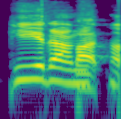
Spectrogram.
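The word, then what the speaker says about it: Apeiranthos: And then, we did go on to Apyranthos. Mm-hmm. I'm sure I'm not pronouncing that properly. – Apyranthos.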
